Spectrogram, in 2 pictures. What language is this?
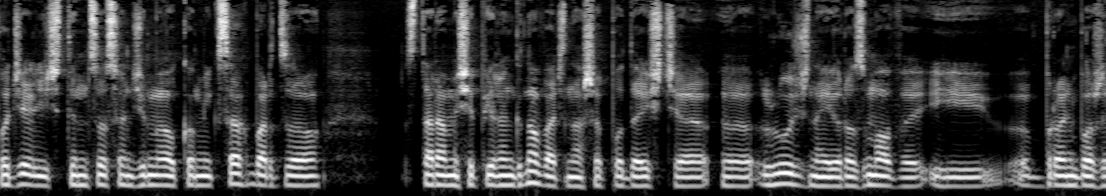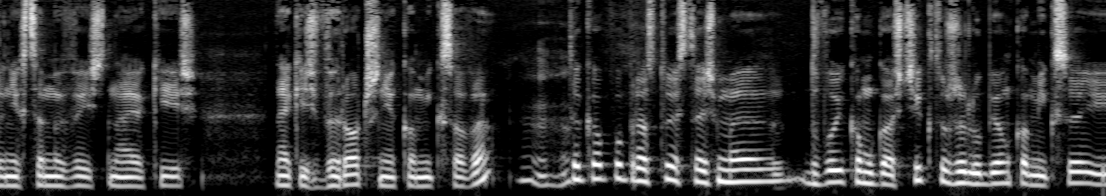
Polish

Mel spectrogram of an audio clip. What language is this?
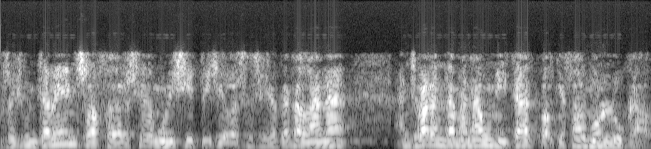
Catalan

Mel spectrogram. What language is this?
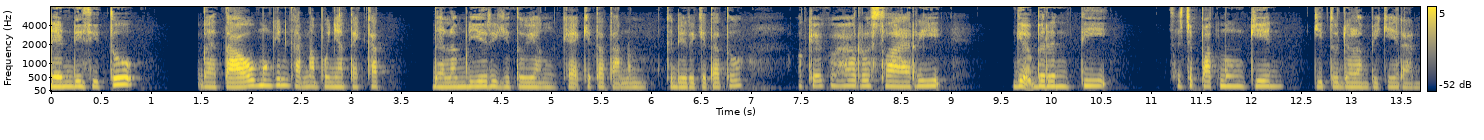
Indonesian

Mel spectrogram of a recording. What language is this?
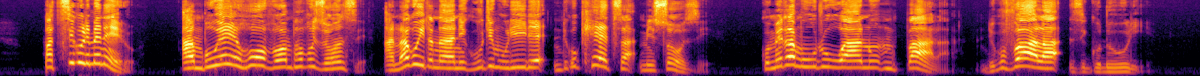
Nyanja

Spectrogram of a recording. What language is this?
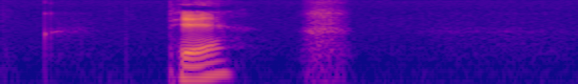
Norwegian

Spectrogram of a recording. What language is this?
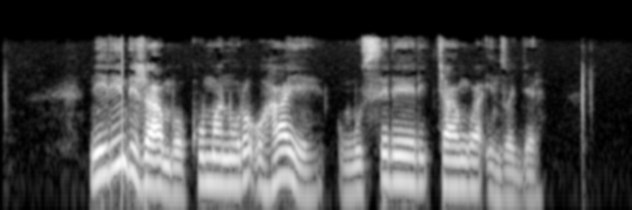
Kinyarwanda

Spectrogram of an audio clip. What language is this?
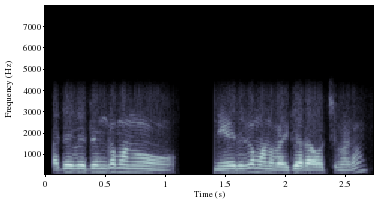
Telugu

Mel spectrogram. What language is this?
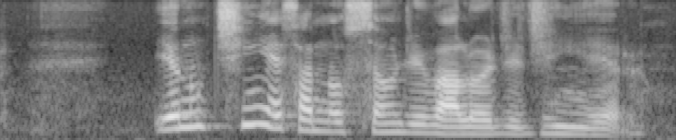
Portuguese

